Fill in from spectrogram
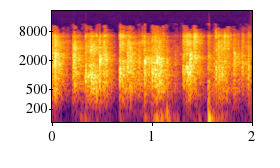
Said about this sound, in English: I thought so you are clapping your hands.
